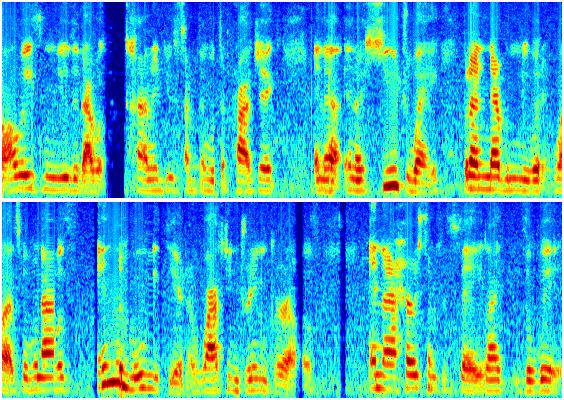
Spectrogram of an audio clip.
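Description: A woman's voice: lowish voice, gravelly, darkish tone, low-quality recording. A woman from upstate New York, a guest on a video call, telling a long story with laughs and restarts. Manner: laughs often, rambling with restarts. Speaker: guest, executive producer. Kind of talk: casual interview storytelling.

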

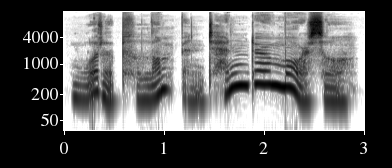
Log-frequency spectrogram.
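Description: A cruel old robber queen out of a storybook, put on by a woman. Her voice is lowered and very breathy, and she draws out each menacing word with greedy relish. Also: sing-song, slow pace, warm tone, no echo, heavily acted. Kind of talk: storybook villain voice.

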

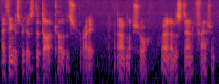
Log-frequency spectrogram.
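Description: A man playing a regretful, lovelorn supervillain in an audio roleplay, speaking in a hushed, halting, wistful way. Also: deep voice, fairly even intonation, gravelly, a little hiss or hum. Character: regretful lovelorn male supervillain addressing his fallen hero. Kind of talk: scripted ASMR audio roleplay monologue.

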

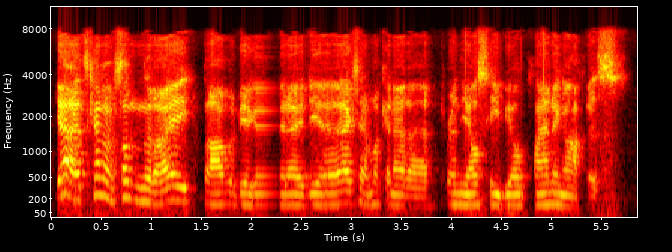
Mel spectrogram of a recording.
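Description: A man with a bright, tense voice chats about brewing in an easygoing, rambling way. He is recorded in an office. The sound is dull, with a faint hiss behind it. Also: mid-range voice, fast talker. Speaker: brewery guest. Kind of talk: casual interview chat.

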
